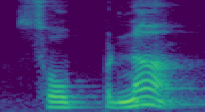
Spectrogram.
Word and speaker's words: স্বপ্না: Check করো বোটা silent কিনা, উচ্চারণ করো স্বপ্না। এখানে কিন্তু বইয়ের উচ্চারণ পাচ্ছি না, তার মানে বো এখানে সাইলেন্ট।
